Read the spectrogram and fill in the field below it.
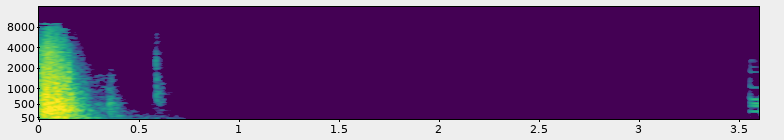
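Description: door slammed shut

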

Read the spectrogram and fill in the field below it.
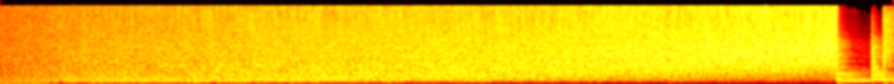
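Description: sea waves

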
